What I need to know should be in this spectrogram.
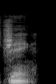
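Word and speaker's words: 警: This word is pronounced as jing.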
